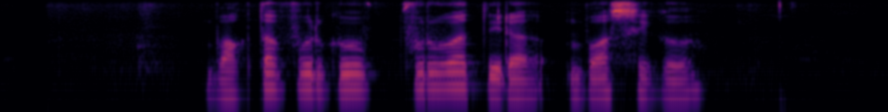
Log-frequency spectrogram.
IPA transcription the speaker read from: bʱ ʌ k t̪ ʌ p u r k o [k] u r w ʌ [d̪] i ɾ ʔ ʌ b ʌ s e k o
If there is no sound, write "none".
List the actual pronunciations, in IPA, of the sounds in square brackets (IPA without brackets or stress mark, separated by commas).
p, t̪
